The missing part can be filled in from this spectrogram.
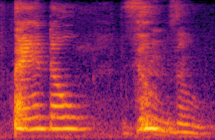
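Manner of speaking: slow loud car noise; loud zoom zoom. Retold or imitated. Describing the stolen car, loud slow zoom noise. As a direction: belt out the zoom slowly.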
